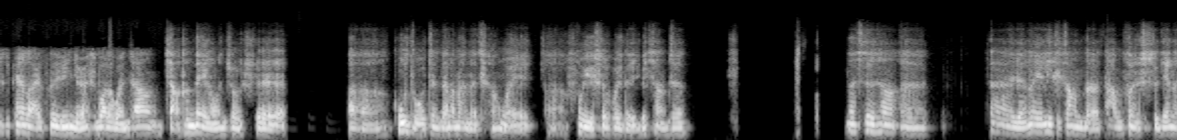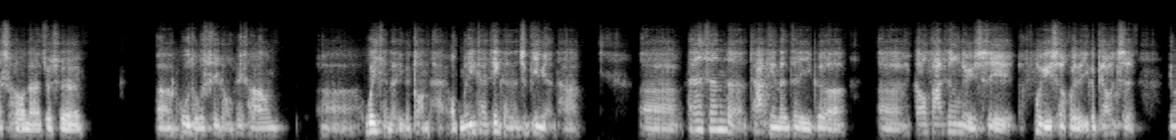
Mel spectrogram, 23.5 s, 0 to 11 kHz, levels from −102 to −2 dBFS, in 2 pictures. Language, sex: Chinese, male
